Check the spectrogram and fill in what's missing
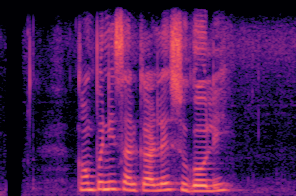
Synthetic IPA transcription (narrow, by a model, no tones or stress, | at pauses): kʌmpʌnisʌrkarlejsuɡʌwli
